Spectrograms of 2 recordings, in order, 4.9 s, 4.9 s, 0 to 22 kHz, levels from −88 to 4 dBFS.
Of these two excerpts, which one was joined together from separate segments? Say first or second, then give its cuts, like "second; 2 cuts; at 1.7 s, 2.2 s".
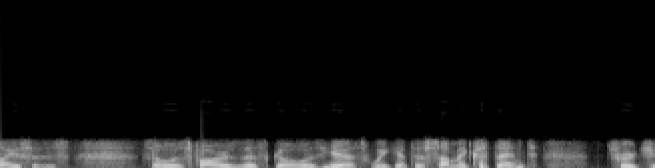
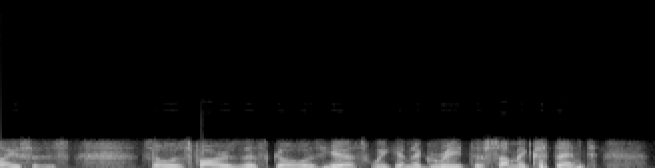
first; 1 cut; at 3.0 s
